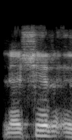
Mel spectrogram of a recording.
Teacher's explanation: Öncesindeki harf alttan bağlandığı için ra harfi burada ince okunacak.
